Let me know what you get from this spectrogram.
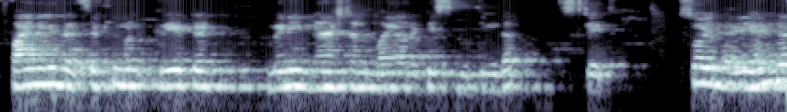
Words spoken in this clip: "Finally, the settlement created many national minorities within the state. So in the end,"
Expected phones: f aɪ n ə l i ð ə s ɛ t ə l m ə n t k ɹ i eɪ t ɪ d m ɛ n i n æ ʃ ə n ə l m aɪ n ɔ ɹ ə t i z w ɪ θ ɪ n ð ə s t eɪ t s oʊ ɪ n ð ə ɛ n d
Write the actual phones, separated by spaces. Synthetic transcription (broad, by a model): f aɪ n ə l i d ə s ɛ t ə l m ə n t k ɹ i eɪ t ɪ d m ɛ n i n æ ʃ ə n ə l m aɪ ɔ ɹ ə t i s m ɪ t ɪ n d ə s t eɪ t s oʊ ɪ n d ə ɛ n d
